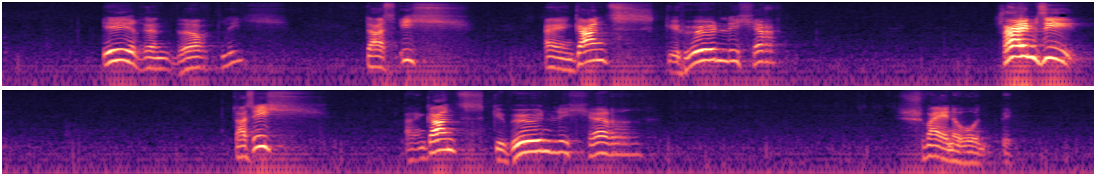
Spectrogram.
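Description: An elderly man speaks in short, declaiming phrases with pauses between them.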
